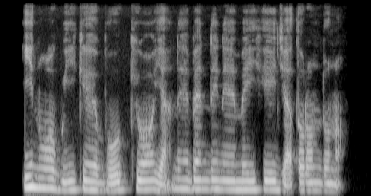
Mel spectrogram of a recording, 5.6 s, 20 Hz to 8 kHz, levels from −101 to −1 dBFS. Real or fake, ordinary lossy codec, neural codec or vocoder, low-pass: real; none; none; 7.2 kHz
